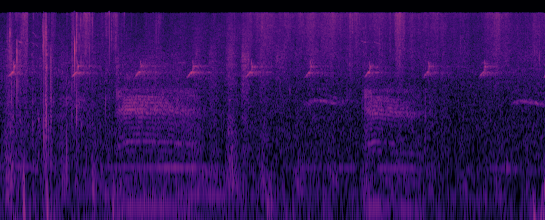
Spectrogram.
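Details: Zwartbles sheep, lambs and hoggets, in a field on a regenerative farm in County Kilkenny, Ireland, on an evening with swallows feeding overhead; one wavering, drawn-out bleat lasting over a second, with high bird chirps repeating steadily throughout.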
